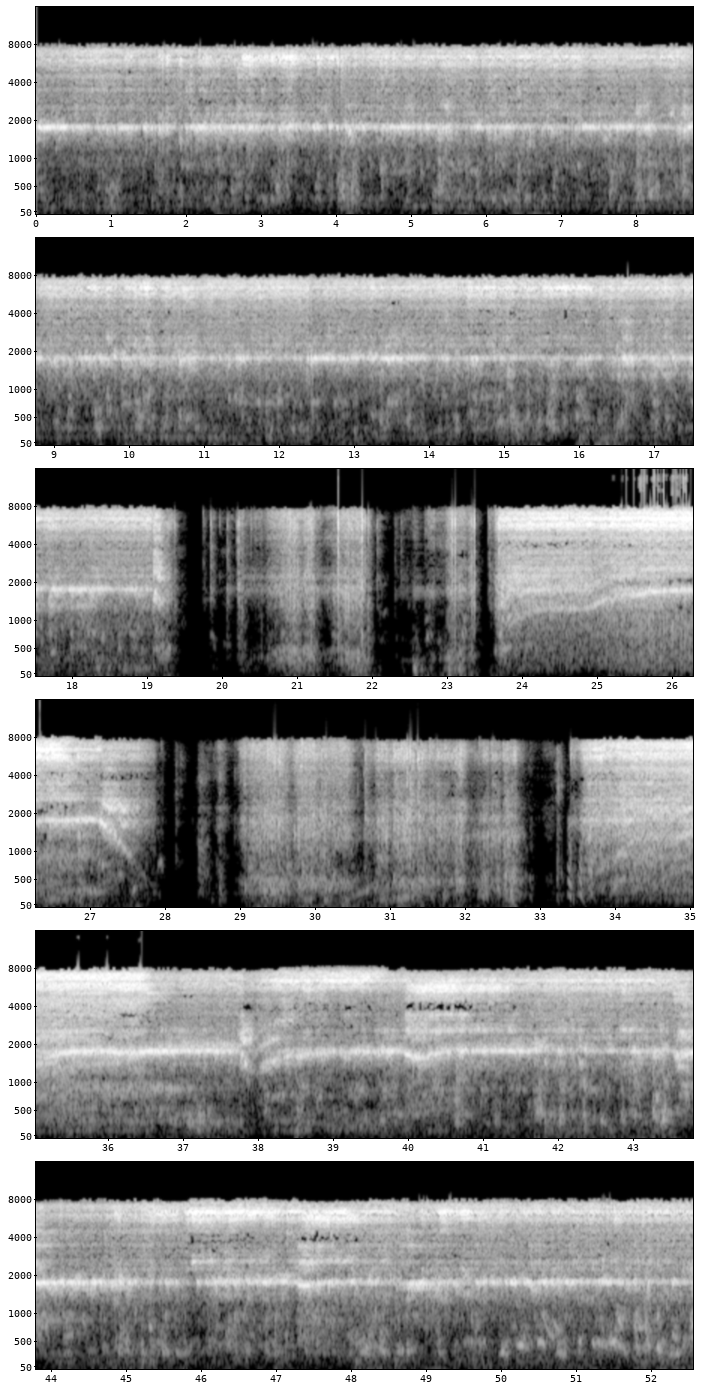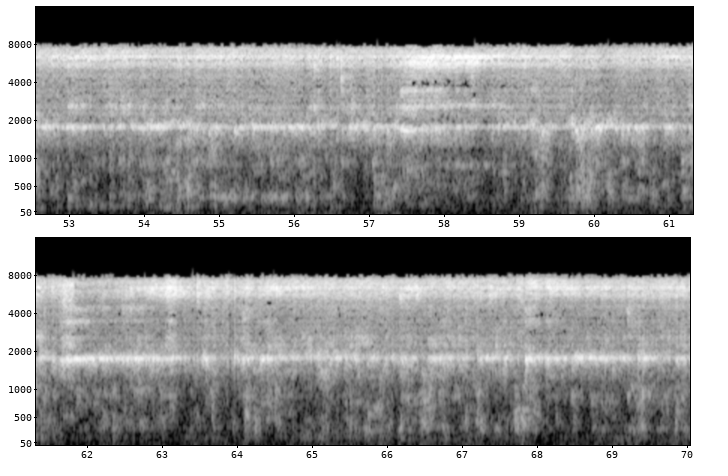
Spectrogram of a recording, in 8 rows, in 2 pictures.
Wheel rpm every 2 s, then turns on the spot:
230, 230, 230, 230, 230, 230, 230, 230, 230, 170, 10, 40, 180, 140, 20, 20, 20, 170, 210, 210, 230, 230, 230, 230, 230, 230, 230, 230, 230, 230, 230, 230, 230, 230, 230.
20-22 28-32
